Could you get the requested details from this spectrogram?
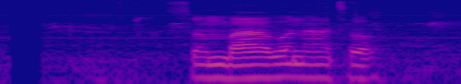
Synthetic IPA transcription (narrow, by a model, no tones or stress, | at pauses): sʌmbʱabɔnat͡sʰɔ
